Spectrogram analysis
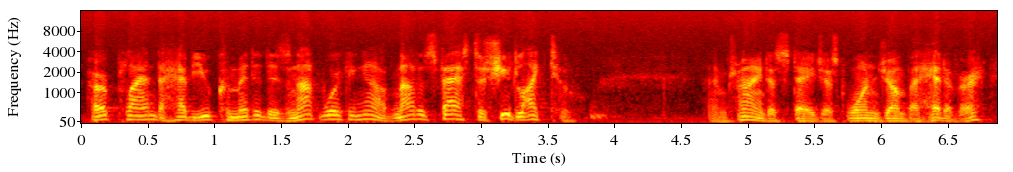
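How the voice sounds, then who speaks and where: A man's voice: fairly low pitch, expressive, normal speed, a bit bright, husky, low-quality recording. An actor playing an earnest, protective man in an old-time radio mystery, speaking in an insistent, emphatic way. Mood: grave, urgent. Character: earnest, urgent, protective male confidant.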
